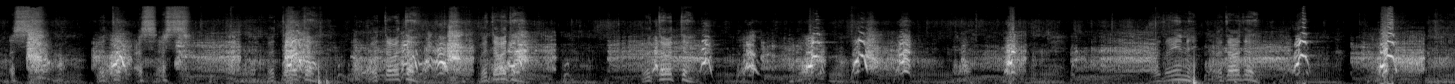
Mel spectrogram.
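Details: German Hunting Terrier named Brita giving a long run of sharp, high yelping barks in quick irregular bursts, some drawn out into whining yelps, with brief pauses between volleys and human voices faintly audible.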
